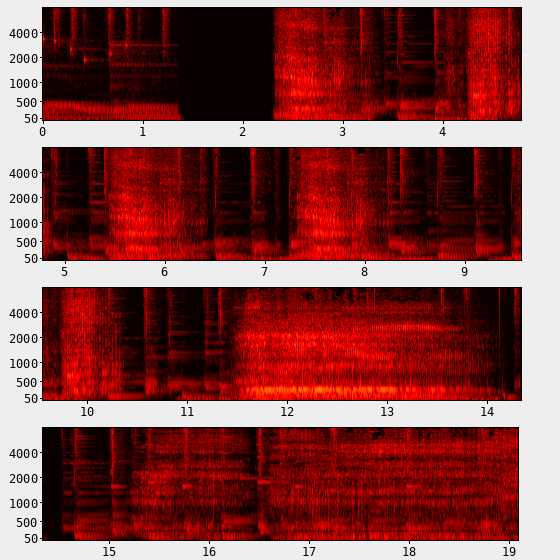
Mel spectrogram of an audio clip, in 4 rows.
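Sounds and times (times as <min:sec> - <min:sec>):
background music: 0:00.0 - 0:01.4, 0:02.3 - 0:19.0
lion roaring: 0:02.3 - 0:03.3, 0:04.0 - 0:06.5, 0:07.2 - 0:08.4, 0:09.5 - 0:10.4, 0:11.4 - 0:14.2, 0:15.3 - 0:19.0.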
